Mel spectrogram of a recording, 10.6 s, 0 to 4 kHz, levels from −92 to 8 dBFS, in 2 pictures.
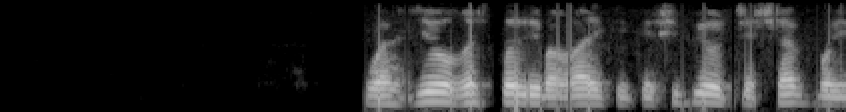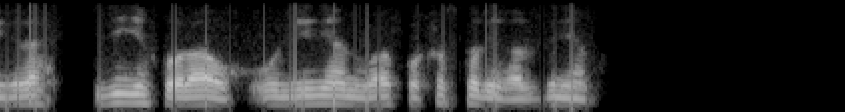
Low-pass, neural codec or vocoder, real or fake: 3.6 kHz; none; real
